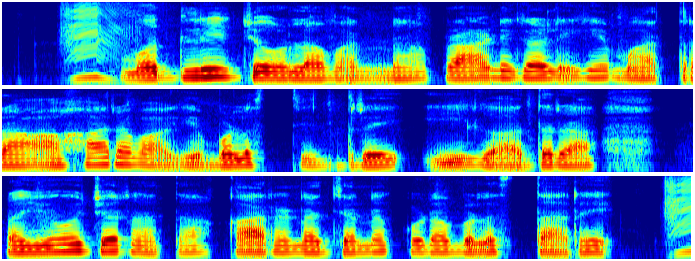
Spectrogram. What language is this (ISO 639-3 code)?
kan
